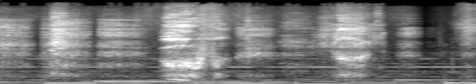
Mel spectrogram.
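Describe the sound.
A man pants heavily as he catches his breath, letting out a few loud, breathy gasps and snorts between quieter breathing. Sustained musical tones play underneath.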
